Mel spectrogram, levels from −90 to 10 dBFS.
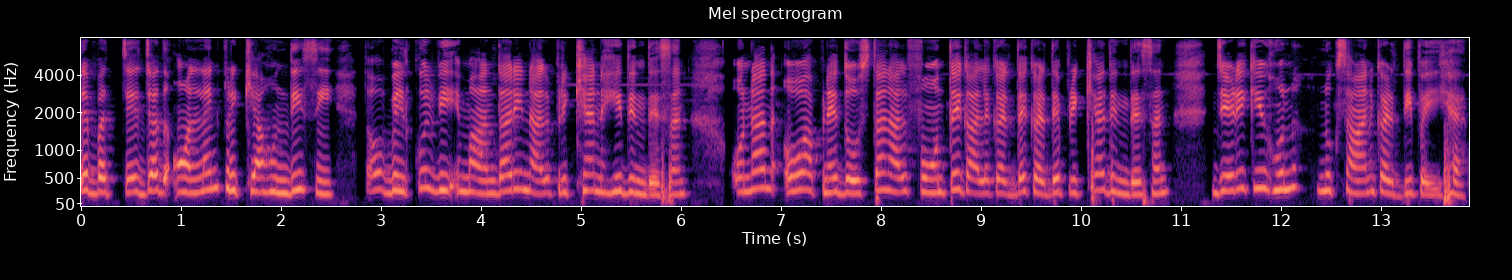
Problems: none marked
